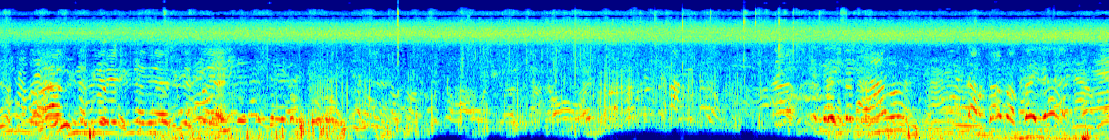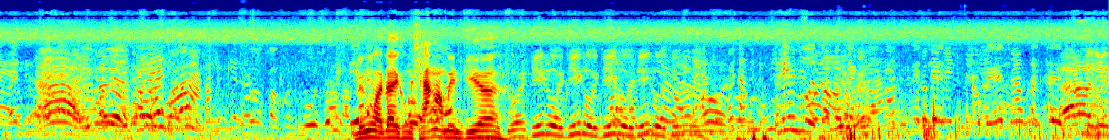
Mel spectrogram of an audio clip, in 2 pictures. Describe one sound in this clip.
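A group of middle-aged women chat and call out to one another outdoors.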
